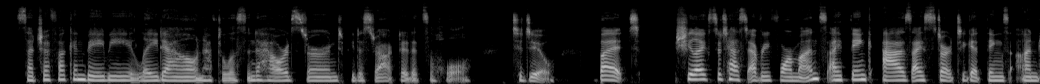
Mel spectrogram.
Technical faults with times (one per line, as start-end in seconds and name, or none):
none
